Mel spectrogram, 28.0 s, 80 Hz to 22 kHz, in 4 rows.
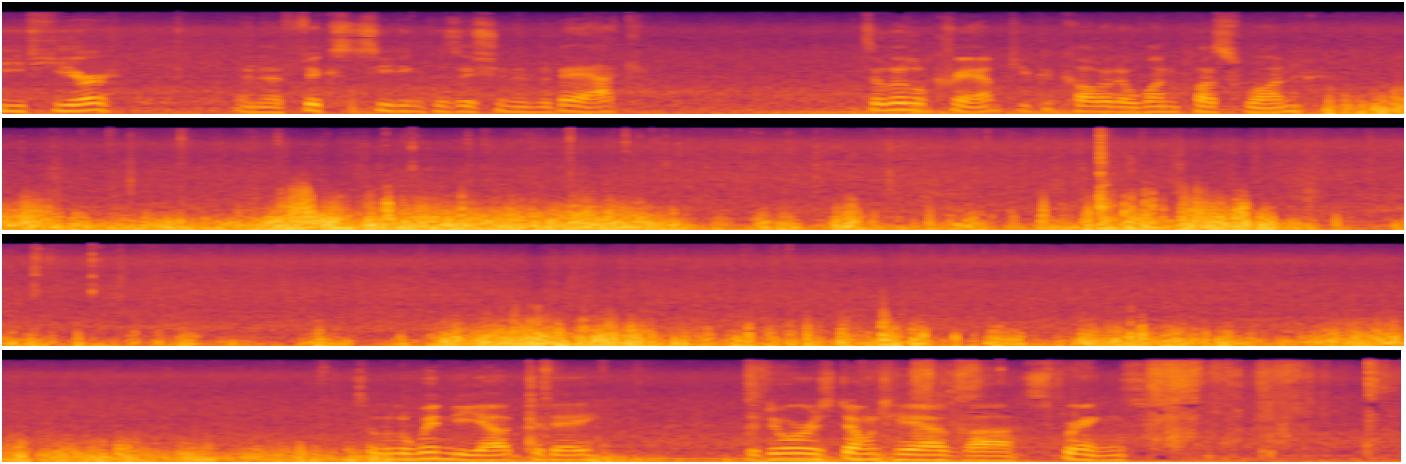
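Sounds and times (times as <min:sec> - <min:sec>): wind buffeting microphone: 0:06.5 - 0:28.0.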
